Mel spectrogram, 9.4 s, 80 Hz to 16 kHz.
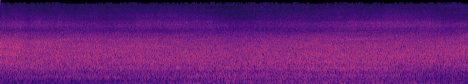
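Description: Airbus A320 jet engines: a steady rushing roar that swells slightly in the middle.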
